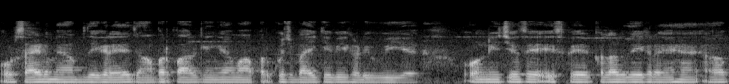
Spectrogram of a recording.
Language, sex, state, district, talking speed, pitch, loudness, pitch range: Hindi, male, Haryana, Rohtak, 240 wpm, 110 Hz, -18 LUFS, 110-115 Hz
